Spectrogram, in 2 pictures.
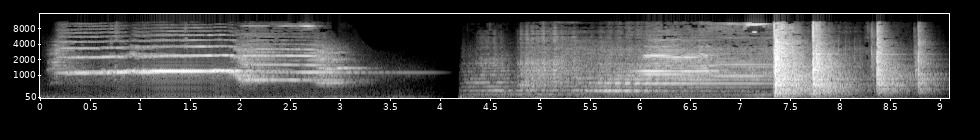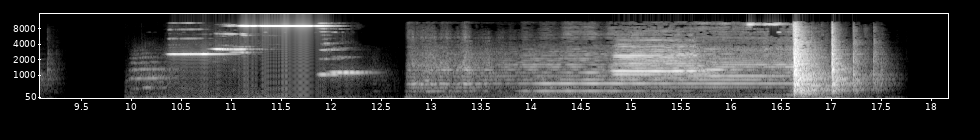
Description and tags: Recording of squeaky metal, lattice gates. The phonogram is processed after recording. Mainly, removing background noise.
Enjoy it. Please, share links to your work where
this sound was used.
Note: audio quality is always better when downloaded.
